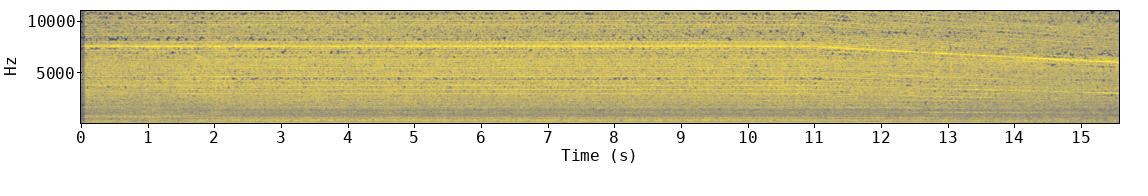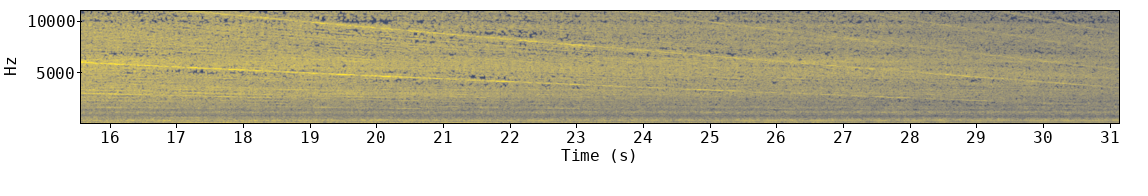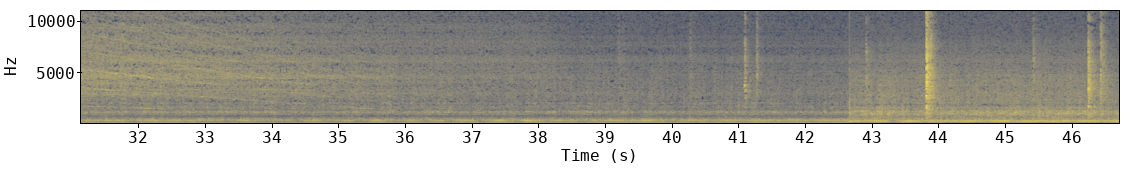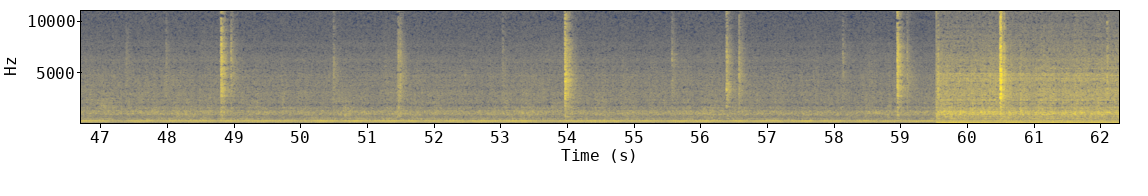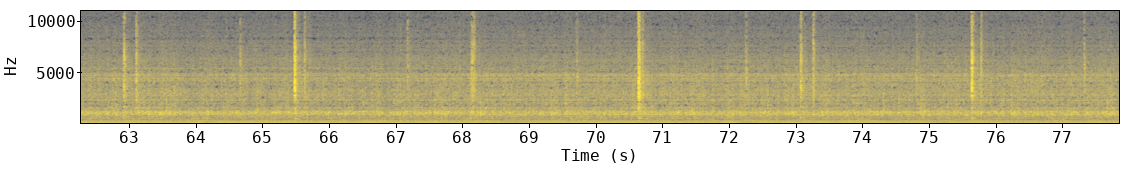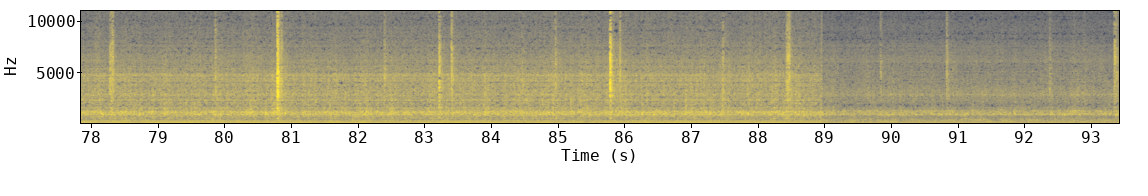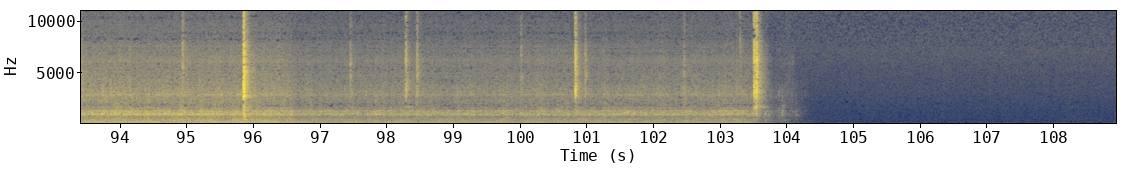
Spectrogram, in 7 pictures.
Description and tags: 090530 03 machine wash various
Recording of wash machine from various location around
